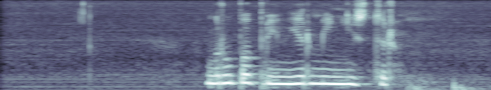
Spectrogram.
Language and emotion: Russian, neutral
